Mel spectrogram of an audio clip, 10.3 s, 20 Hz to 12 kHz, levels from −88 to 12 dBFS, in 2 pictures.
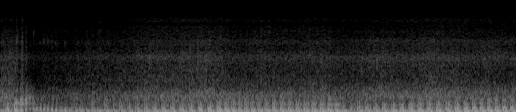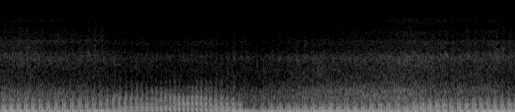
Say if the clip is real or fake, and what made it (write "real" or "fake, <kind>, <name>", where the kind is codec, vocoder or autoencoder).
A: real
